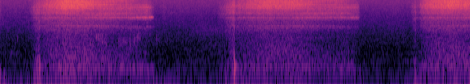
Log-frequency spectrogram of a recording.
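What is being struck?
Nothing is struck.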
